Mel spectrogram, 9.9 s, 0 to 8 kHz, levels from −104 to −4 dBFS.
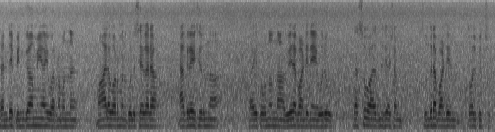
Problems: constant background noise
